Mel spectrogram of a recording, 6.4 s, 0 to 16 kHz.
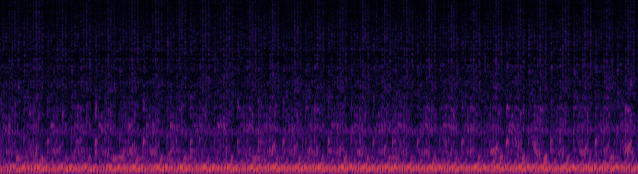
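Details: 1970 Chevrolet Chevelle V8 just reassembled and first run after sitting in a field, timing set by hand: steady deep idle with a lumpy beat underneath, seemingly one cylinder down; cylinder misfire at idle, cause suspected, not confirmed.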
